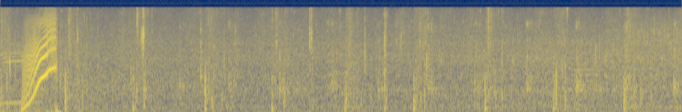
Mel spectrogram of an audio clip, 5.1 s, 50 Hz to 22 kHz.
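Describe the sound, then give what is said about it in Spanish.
Footsteps walk at a steady, unhurried pace, each step a sharp tap: Vincenzo Perugia, an Italian carpenter, leaving his apartment for the Louvre with a small toolbox at half past seven on Monday morning, 21 August 1911. A quick rising swoosh opens the sequence, and no one speaks. “Los pasos que escuchas son los de Vincenzo Perugia, exiliado italiano y carpintero de profesión, que sale de su apartamento camino del Louvre con su pequeña caja de herramientas, donde hoy ha decidido meter algo que no llevaba nunca,”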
